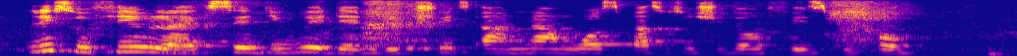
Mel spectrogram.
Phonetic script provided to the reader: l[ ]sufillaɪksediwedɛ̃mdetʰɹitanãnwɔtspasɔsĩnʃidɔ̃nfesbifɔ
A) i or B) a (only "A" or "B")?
A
